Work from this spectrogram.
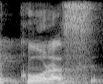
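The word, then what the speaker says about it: chorus: यहां देखिए कोरस, एच नहीं पढ़ाएगा।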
